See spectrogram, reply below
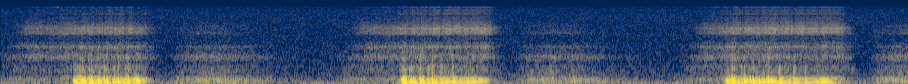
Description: LIGHT BREATHING. RELAX AND FALL ASLEEP TO THE SOUND OF SNORING.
